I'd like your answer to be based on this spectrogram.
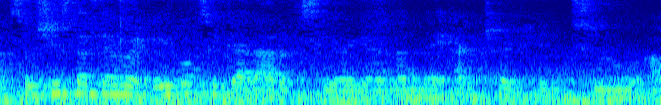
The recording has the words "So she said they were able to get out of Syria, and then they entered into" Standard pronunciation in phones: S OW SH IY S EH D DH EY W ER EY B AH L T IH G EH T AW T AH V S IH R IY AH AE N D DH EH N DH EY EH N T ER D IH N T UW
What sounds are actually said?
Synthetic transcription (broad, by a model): S OW SH IY S EH D DH EY W ER EY B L T IH G EH T AW T AH V S IH R IY AH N DH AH N DH EY EH N T ER D IH N T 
